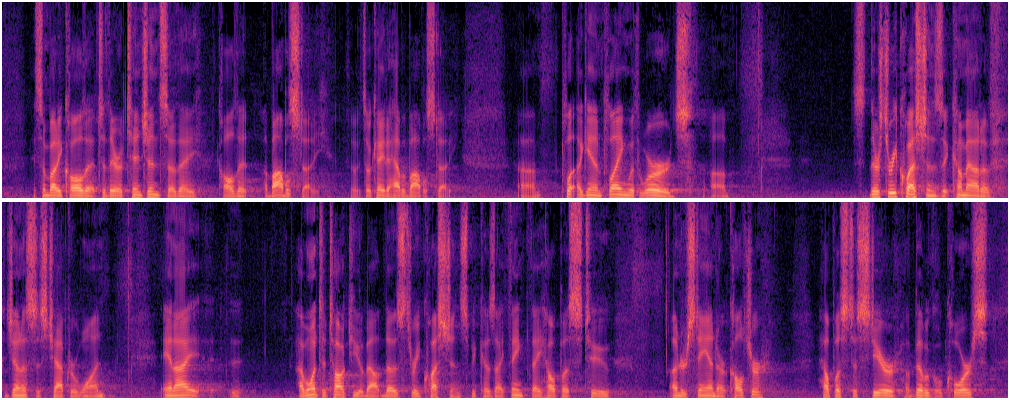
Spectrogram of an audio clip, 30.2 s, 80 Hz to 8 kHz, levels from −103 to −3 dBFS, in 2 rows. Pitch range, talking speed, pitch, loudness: 95-110 Hz, 135 wpm, 100 Hz, -29 LUFS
